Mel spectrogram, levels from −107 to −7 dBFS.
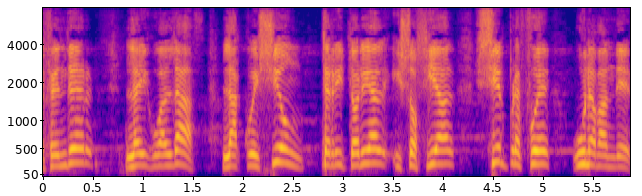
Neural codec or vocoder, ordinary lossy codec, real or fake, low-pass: codec, 16 kHz, 8 kbps, FreqCodec, larger model; none; fake; none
